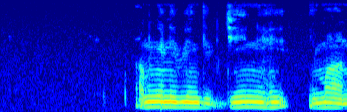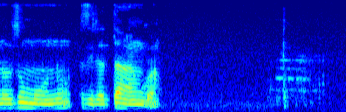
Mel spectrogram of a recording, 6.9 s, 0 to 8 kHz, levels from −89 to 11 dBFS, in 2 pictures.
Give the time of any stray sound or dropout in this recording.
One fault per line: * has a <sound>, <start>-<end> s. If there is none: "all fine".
all fine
